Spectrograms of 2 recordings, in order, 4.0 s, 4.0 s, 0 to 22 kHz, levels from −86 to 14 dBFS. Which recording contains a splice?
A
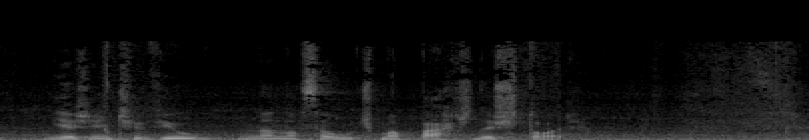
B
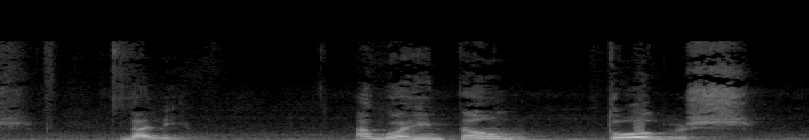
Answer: B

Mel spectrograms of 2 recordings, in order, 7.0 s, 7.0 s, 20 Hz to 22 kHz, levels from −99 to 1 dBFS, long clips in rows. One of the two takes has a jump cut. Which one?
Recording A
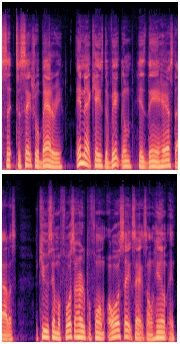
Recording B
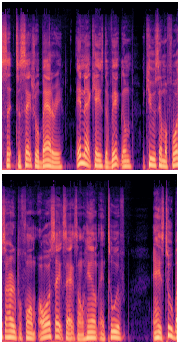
B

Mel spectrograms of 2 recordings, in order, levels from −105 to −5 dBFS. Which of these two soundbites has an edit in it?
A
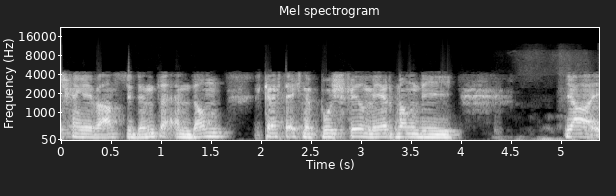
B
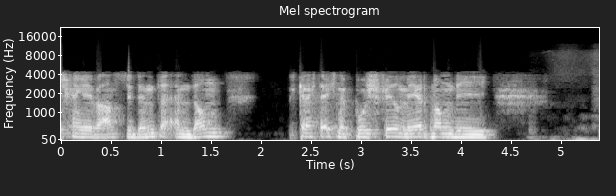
A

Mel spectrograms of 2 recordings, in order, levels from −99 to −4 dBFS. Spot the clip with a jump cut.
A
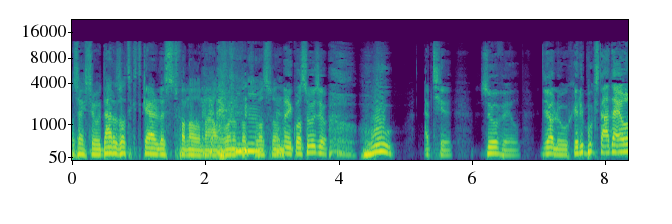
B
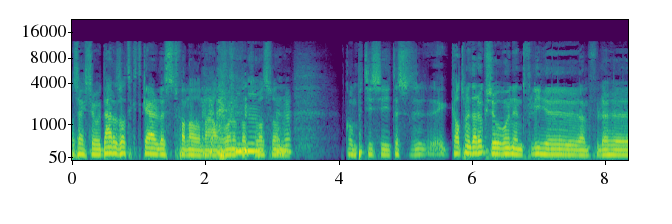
A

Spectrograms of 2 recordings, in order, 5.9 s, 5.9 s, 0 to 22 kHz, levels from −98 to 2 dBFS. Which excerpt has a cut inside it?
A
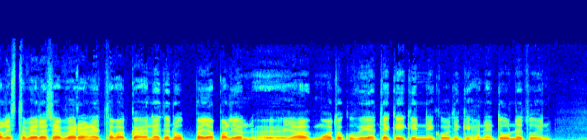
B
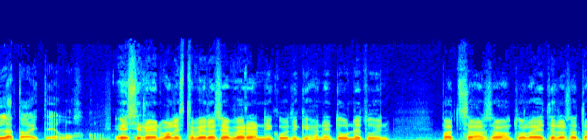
B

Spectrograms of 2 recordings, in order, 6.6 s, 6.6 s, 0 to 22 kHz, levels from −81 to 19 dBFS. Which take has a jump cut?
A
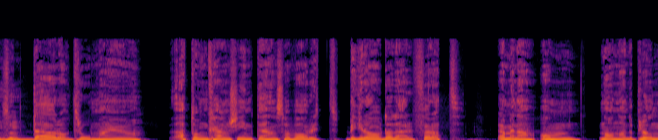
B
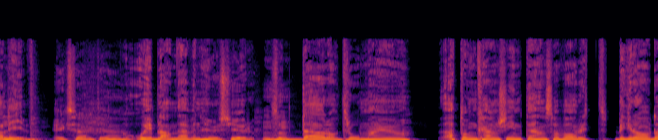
B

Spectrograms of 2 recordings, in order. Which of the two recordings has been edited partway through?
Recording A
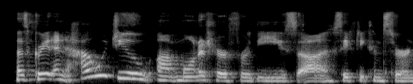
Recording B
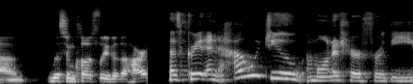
B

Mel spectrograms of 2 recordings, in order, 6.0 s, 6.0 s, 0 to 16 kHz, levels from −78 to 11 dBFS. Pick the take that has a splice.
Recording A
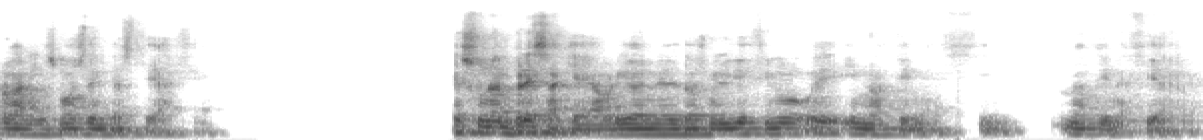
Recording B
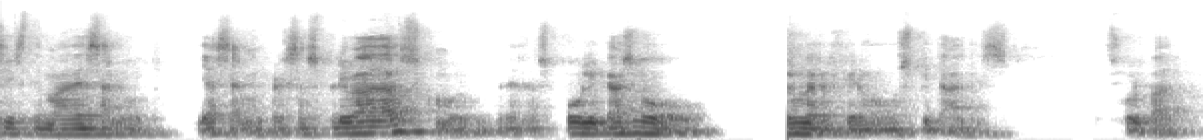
B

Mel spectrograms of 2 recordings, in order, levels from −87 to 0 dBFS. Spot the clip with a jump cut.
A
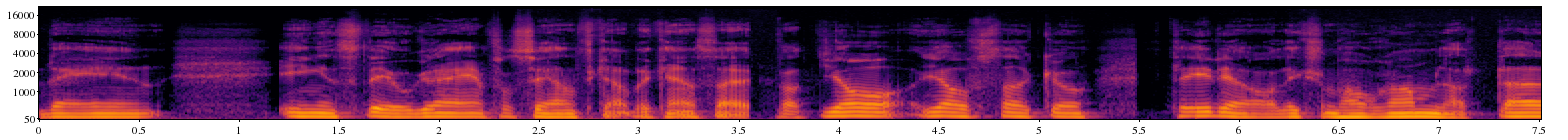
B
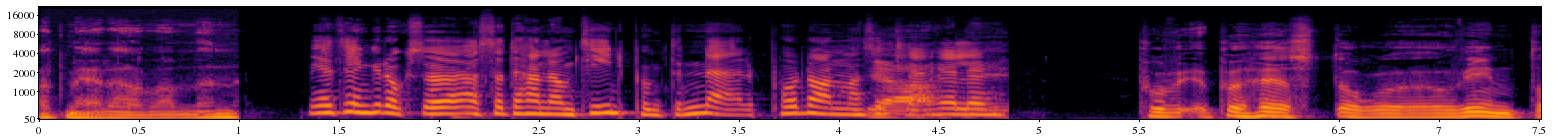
A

